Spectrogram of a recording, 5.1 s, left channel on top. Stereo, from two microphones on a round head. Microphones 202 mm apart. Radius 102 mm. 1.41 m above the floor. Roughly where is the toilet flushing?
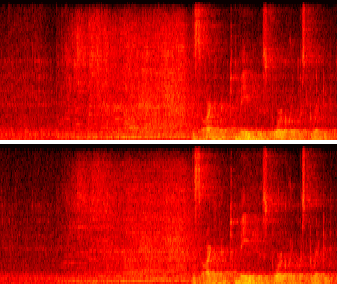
Left.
